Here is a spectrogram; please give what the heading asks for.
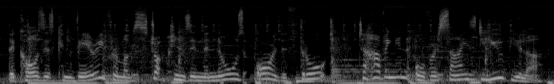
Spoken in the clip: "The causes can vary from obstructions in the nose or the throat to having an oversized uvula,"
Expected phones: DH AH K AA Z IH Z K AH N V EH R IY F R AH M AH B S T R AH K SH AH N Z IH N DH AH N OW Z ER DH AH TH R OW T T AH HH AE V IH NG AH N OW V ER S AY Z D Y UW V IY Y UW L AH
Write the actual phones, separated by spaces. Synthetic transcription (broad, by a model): DH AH K AA Z IH Z K AH N V EH R IY F R AH M AH B S T R AH K SH AH N Z IH N DH AH N OW Z ER DH AH TH R OW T T AH HH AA V IH NG AH N OW V ER S AY Z D Y UW V Y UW L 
